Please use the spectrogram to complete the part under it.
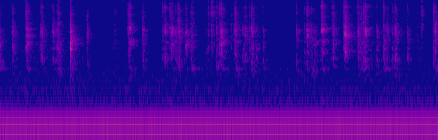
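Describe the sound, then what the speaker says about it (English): Rapid, irregular keystrokes on a computer keyboard during Windows Admin Center setup, fairly quiet and close with no voices. "I have to type it in manually."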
